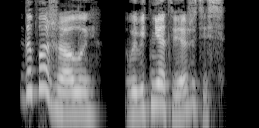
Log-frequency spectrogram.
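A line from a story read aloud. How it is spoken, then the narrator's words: Wry snort. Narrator (Russian): хмыкнула я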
